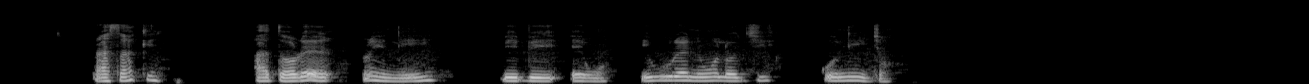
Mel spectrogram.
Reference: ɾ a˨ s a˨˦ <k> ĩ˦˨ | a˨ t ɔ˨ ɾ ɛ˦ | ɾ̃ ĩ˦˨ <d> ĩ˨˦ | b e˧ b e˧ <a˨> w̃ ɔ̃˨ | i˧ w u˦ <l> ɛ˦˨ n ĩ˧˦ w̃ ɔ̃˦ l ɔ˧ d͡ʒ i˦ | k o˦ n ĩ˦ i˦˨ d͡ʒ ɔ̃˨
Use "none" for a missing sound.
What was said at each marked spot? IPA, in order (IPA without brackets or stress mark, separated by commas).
k, n, ɛ˨, ɾ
